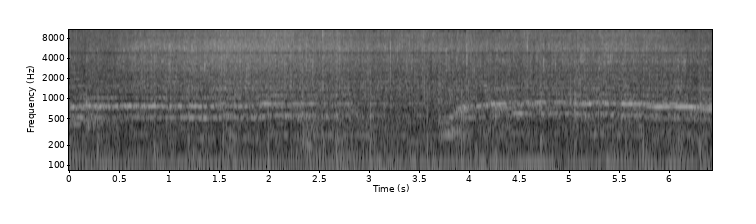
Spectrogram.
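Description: Rice noodles sizzling in a hot wok with a little water among them, stirred with a wooden spatula: a steady frying hiss.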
